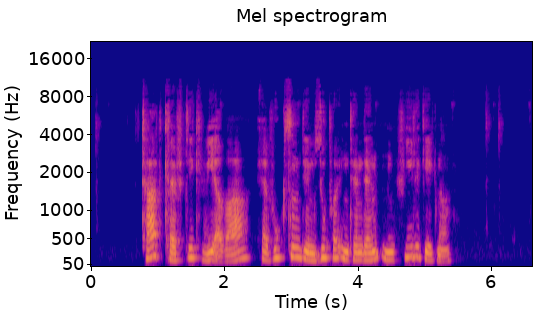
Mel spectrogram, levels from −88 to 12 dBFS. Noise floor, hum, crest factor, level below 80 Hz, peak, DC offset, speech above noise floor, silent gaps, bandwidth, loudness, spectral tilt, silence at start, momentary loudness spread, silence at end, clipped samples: -81 dBFS; none; 20 dB; -64 dBFS; -2 dBFS; under 0.1%; 60 dB; none; 10 kHz; -22 LUFS; -6.5 dB/octave; 0.75 s; 8 LU; 1.25 s; under 0.1%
